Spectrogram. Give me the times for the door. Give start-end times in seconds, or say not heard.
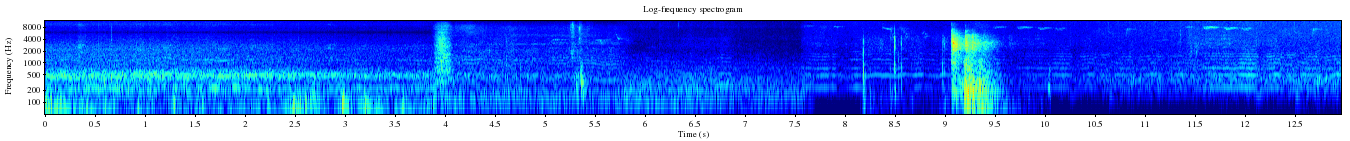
8.2-10.1.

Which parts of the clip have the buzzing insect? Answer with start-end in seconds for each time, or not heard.
0.0-12.9.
